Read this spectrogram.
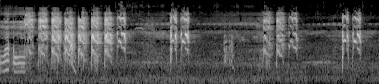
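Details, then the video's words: Harsh, rapid squawking from a green parrot: a fast run of about eight loud rasping notes, then shorter bursts of two to four squawks after pauses. "Parrot Talking | Green raw parrot Talking | parrot sound"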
